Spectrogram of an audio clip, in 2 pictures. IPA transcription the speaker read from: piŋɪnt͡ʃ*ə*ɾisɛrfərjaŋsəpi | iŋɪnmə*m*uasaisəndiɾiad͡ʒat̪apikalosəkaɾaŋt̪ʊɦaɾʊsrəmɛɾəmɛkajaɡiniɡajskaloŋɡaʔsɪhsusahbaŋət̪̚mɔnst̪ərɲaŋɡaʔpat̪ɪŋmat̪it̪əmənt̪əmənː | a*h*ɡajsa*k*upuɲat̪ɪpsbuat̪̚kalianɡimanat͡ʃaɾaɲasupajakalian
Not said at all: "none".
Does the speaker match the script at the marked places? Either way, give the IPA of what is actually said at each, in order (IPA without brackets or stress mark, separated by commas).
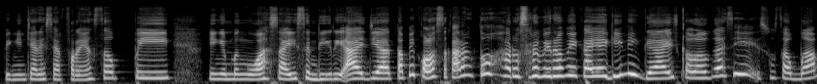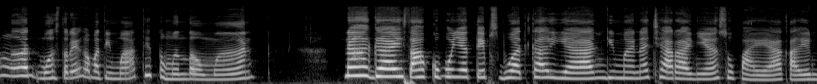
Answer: a, ŋ, h, k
